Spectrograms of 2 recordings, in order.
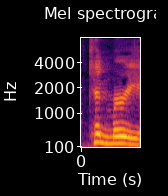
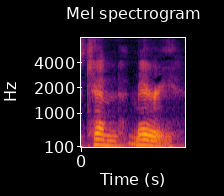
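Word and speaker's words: Kenmeri: would become Ken Mary ken Murray is the common pronunciation but as I've learned a lot about these cars lately the proper pronunciation is Ken Mary as in Ken and Mary and if you want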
